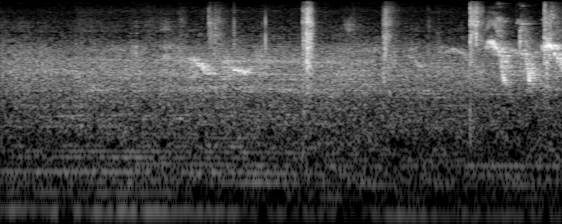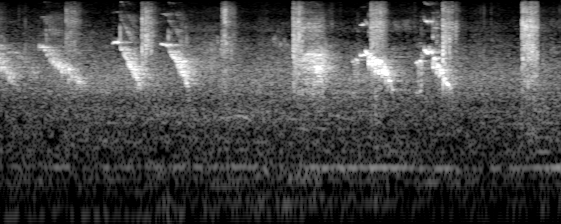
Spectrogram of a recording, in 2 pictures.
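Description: Birds chirping outdoors: a run of short calls that slide downward in pitch, coming thick and fast from about halfway through, over a faint steady low hum with scattered sharp clicks.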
